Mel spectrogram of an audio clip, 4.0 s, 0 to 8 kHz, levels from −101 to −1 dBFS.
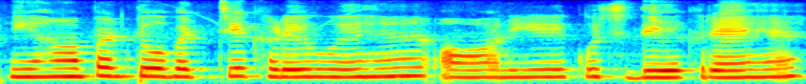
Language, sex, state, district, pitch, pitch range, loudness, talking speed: Hindi, female, Punjab, Pathankot, 275 Hz, 260-285 Hz, -14 LUFS, 195 wpm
